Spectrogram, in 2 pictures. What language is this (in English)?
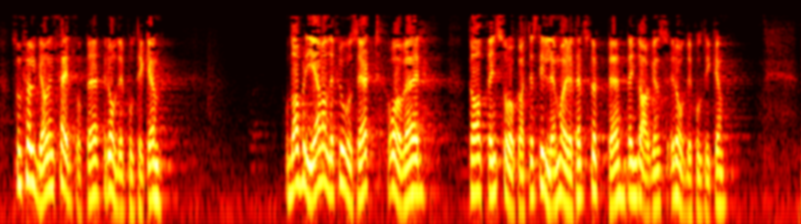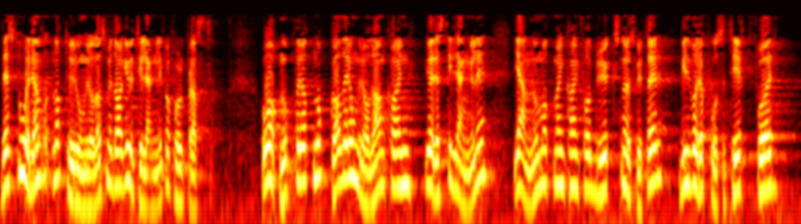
Norwegian Bokmål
